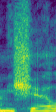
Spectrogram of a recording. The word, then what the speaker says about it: Michel: da Anneliese Michel, é assim que pronuncia o nome dela? Ela era alemã, né? Michel, alemã, exatamente, isso aí.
